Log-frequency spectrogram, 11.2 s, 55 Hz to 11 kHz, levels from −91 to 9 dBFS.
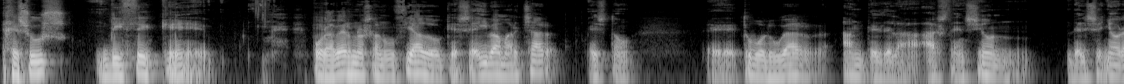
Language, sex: Spanish, male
